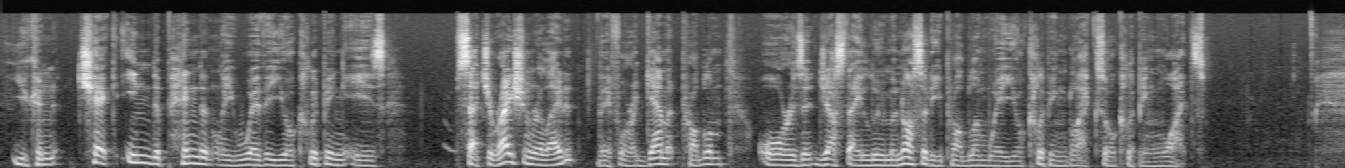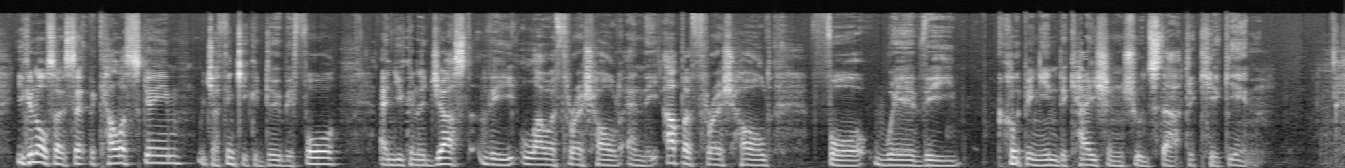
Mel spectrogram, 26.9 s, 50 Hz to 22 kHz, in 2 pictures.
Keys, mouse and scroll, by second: 14.2 click, 14.5-18.6 middle drag, 21.2 click, 21.5-23.5 middle drag.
